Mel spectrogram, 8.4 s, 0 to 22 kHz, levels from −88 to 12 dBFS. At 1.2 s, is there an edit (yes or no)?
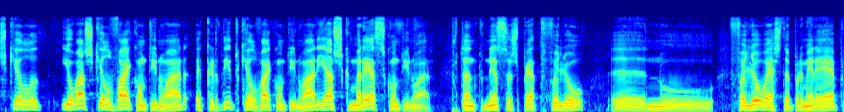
no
